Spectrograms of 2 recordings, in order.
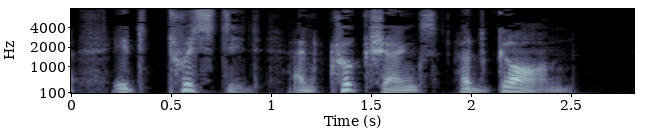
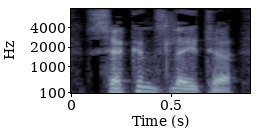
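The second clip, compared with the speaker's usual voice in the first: ordinary delivery, nothing marked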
